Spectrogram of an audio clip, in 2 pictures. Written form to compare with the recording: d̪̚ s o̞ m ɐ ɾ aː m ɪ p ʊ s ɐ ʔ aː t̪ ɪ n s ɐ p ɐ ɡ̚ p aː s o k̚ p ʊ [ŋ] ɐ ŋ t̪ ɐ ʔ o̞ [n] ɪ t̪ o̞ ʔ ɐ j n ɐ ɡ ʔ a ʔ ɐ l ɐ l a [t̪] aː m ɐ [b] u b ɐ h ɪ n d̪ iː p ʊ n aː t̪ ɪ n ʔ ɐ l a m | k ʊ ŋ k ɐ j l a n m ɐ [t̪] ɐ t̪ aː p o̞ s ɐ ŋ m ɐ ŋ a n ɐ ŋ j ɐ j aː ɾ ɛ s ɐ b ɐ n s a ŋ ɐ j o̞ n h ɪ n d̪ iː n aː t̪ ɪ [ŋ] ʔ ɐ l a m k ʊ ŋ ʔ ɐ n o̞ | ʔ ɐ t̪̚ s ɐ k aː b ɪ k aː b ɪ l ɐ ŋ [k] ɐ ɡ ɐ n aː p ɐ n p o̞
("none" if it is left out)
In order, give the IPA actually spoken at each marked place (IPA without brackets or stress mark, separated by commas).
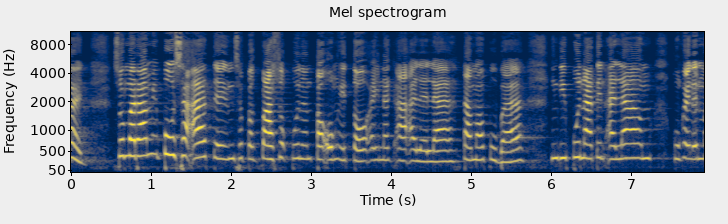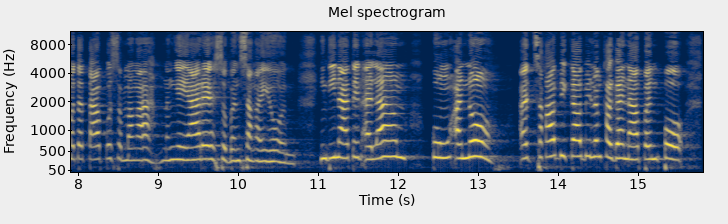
n, ŋ, t̪, p, t̪, n, k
